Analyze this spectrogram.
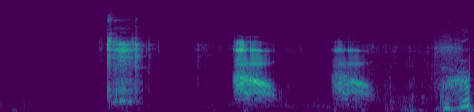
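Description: A game character grunts in pain several times while burning.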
